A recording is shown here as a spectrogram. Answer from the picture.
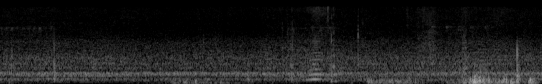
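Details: Swarm of honey bees moving in and out of a bait hive, Leicestershire garden, England, June; sustained humming buzz with close fly-bys rising in loudness, and a burst of low rumbling knocks near the end.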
